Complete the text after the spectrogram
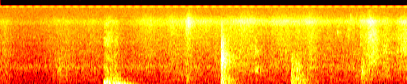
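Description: A man's footsteps thud on a hard floor.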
